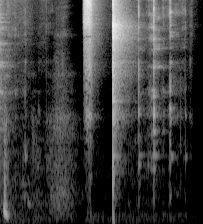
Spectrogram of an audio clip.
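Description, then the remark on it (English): A short airy hiss, then a sharp crack and fizzing tail as a can of craft-brewed beer is opened, followed by a few small taps and trickling sounds of the beer being poured. No one speaks. “Crack it and pour it. Let's crack and pour.”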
